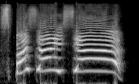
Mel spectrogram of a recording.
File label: enemy, characters voice human woman fight; Stalker Anomaly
